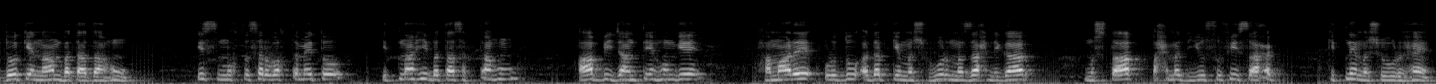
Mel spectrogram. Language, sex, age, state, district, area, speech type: Urdu, male, 18-30, Bihar, Purnia, rural, spontaneous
